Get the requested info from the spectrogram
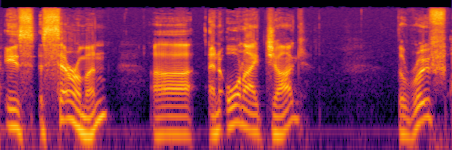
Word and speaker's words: cerumen: CERUMEN. – Not Saruman, like out of Lord of the Rings.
